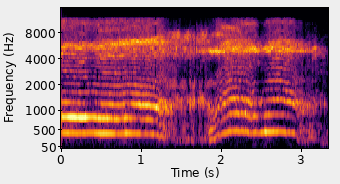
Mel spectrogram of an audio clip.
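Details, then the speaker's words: 2-year-old with massive bronchial obstruction and wheezing that did not respond to salbutamol, ipratropium or rectal prednisolone begins crying in the examination room: loud, sustained, full-voiced cry with breaks between sobs. No wheeze is heard, and the wheezing disappeared during the crying. "We came to the examination room and the child has begun to cry. It is a cry of body and soul."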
